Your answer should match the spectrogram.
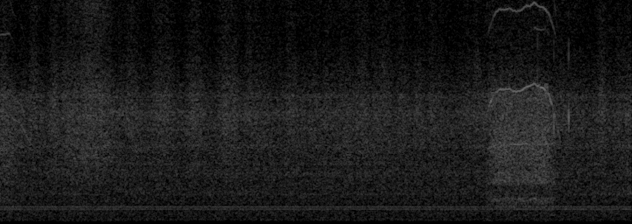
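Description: Near silence: steady hiss with one faint constant tone, and a brief faint rustle about five seconds in.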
